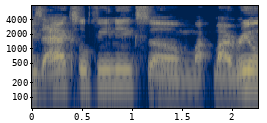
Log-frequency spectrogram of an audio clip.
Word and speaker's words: Axl Phnxx: me uh two local artists katrina kane and axel phoenix axel did i pronounce that right yes sir yes you did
